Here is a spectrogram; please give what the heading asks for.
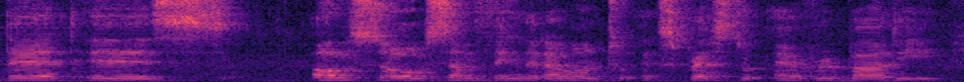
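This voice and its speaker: A middle-aged woman with a Polish accent, speaking in a gentle, earnest and reflective way in a heartfelt personal vlog. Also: mid-range voice, little pitch movement, moderate pace, echoey room, far from the mic, faint music behind, poor audio. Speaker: vlogger.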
